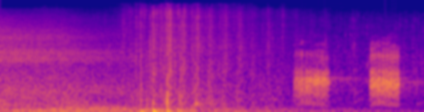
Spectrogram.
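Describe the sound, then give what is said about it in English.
A giant ibis gives two loud, harsh, raspy calls in quick succession above the Nile, after a brief burst of rough, crackling flutter-like noise. No one speaks. “It was a giant ibis, clutching a radiant object in its talons.”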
